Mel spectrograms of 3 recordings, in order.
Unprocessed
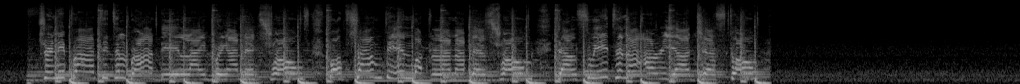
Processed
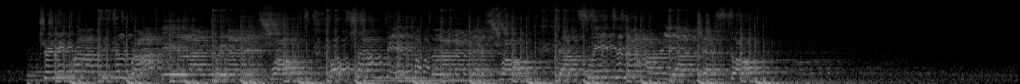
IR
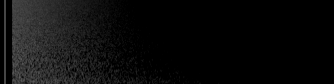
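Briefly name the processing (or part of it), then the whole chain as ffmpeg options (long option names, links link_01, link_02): ducked reverb: -filter_complex "[0:a]asettb=1/sr,asplit=3[link_01][link_02][link_03];[link_01]atrim=end=1.334[link_04];[link_02]atrim=start=1.33:end=2.9,asetpts=PTS-STARTPTS,afade=type=in:duration=0.004:curve=qsin,afade=type=out:start_time=1.566:duration=0.004:curve=qsin,asplit=2[link_05][link_06];[link_06]adelay=28,volume=-5dB[link_07];[link_05][link_07]amix=inputs=2:normalize=0,atrim=end_sample=69237[link_08];[link_03]atrim=start=2.896[link_09];[link_04][link_08]acrossfade=duration=0.004:curve1=hsin:curve2=qsin[link_10];[link_10][link_09]acrossfade=duration=0.004:curve1=qsin:curve2=hsin,asplit=3[link_11][link_12][link_13];[1:a]atrim=start_sample=2205[link_14];[link_12][link_14]afir=irnorm=-1:irlink=0[link_15];[link_13]apad=whole_len=449948[link_16];[link_15][link_16]sidechaincompress=threshold=-30dB:ratio=8:attack=16:release=1010,volume=-18dB[link_17];[link_11][link_17]amix=inputs=2:normalize=0,aecho=1:1:85|170|255|340|425|510:0.708|0.311|0.137|0.0603|0.0265|0.0117,volume=-8dB"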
